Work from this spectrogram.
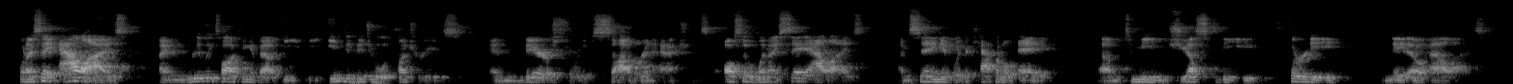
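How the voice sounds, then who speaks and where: This man's speech moves at a fairly slow pace with ordinary pitch variation. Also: medium pitch for a man. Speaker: diplomat. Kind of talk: panel presentation. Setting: university lecture hall with audience. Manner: halting.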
